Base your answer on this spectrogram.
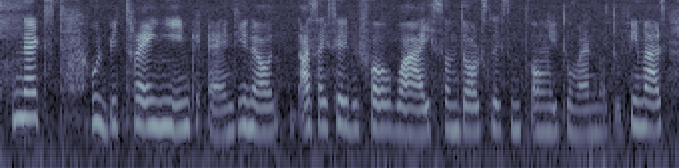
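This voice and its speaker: A woman with a fairly high pitch talks at a moderate pace with fairly even intonation amid noticeable background noise. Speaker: dog owner vlogger. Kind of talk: casual vlog monologue. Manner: conversational with fillers and hesitations.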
